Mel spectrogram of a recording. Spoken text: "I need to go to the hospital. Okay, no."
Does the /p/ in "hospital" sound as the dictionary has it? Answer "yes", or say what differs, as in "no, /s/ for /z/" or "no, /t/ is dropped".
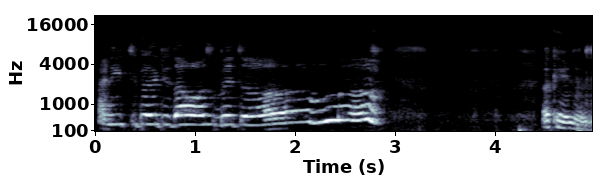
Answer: no, /b/ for /p/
